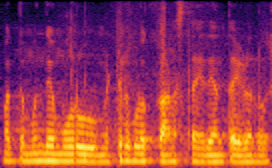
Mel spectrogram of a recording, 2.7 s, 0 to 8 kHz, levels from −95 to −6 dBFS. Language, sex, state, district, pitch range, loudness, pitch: Kannada, male, Karnataka, Bellary, 120-130 Hz, -17 LUFS, 125 Hz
